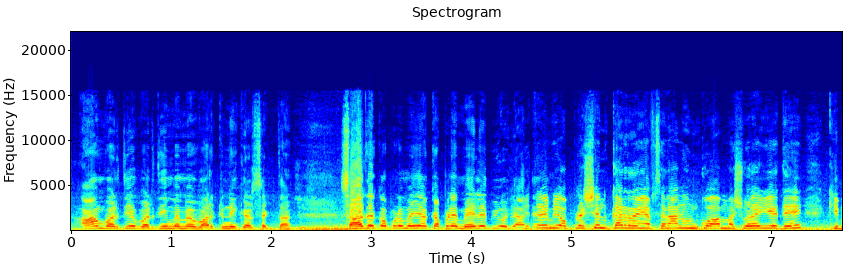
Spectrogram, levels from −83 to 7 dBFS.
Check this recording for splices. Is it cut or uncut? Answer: uncut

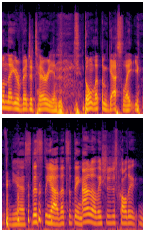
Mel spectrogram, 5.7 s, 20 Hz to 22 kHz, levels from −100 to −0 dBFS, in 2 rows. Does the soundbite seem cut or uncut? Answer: cut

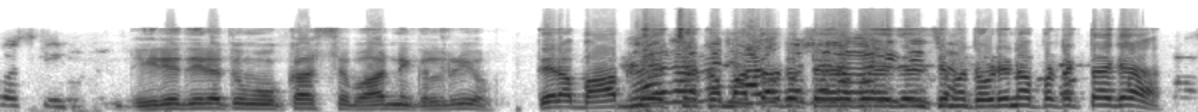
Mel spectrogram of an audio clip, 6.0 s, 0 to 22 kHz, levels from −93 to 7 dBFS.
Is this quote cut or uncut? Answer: cut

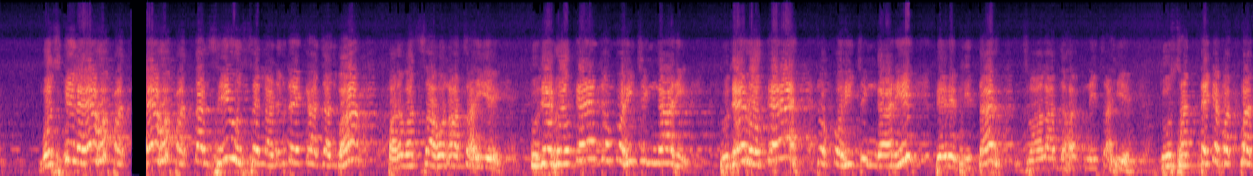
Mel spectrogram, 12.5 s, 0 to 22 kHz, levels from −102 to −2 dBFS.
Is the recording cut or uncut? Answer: uncut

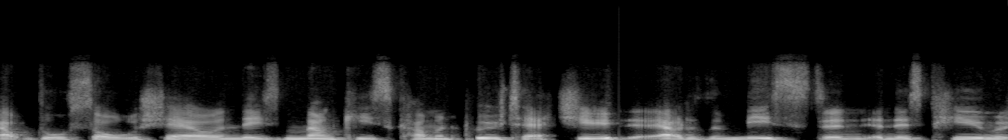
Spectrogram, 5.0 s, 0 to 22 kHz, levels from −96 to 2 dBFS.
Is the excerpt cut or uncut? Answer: cut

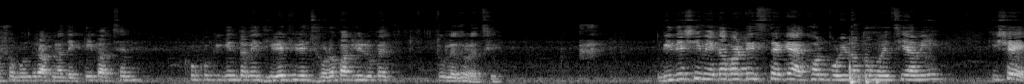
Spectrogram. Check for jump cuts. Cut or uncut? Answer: uncut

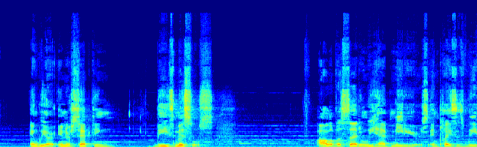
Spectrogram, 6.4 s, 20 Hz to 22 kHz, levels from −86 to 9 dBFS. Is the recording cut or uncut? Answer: uncut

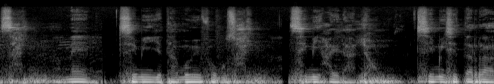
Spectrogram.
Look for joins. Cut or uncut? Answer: cut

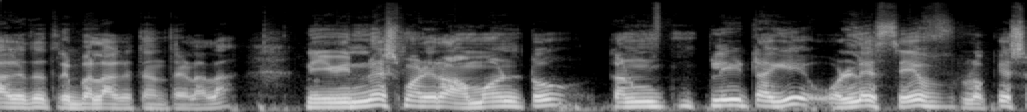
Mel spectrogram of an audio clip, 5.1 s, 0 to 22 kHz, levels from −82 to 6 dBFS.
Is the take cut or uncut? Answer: uncut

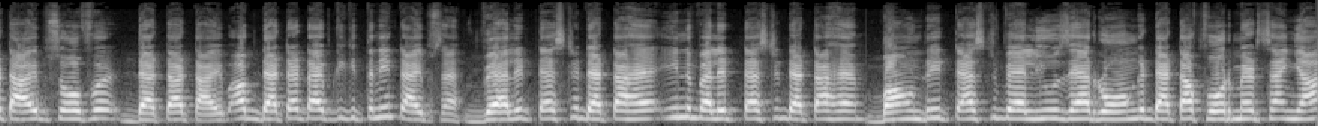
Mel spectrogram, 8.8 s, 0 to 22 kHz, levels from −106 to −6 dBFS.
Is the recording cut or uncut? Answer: uncut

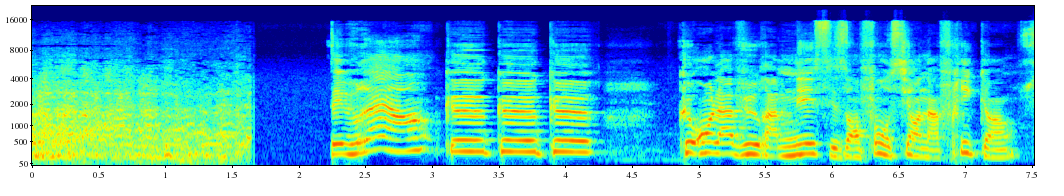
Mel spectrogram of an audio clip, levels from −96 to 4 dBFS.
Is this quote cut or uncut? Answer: cut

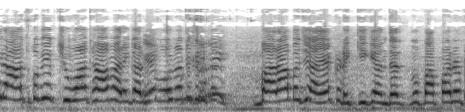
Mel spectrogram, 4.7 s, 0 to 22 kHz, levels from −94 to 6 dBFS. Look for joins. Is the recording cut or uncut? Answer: uncut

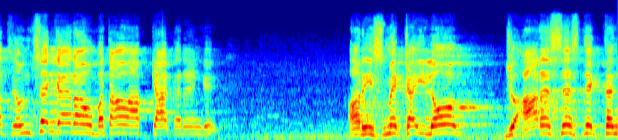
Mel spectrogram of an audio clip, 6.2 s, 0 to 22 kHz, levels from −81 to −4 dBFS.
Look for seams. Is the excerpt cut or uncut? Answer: uncut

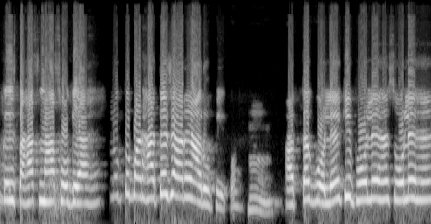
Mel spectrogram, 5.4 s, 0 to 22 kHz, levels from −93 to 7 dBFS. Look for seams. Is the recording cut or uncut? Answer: cut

